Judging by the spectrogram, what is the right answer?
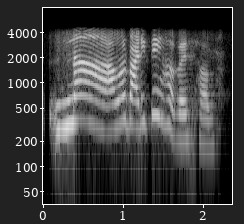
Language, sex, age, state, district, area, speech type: Bengali, female, 45-60, West Bengal, Purulia, rural, conversation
